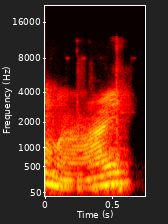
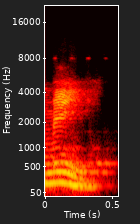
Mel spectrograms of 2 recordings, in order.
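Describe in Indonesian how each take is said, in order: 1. Vokalnya terdengar seperti 'ai'. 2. Vokalnya terdengar seperti 'ei'. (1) "tapi bacanya Mai" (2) "bukan Mei"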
